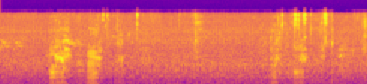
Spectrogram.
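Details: Pet dogs at play, Zola the pug pestering Jack the longcoated Akita into playing: short gruff growl-like bursts near half a second and one second, then a few more around three seconds, over low steady background noise.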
